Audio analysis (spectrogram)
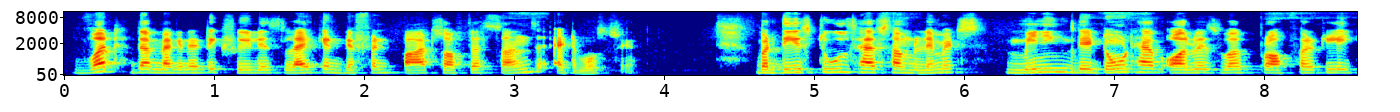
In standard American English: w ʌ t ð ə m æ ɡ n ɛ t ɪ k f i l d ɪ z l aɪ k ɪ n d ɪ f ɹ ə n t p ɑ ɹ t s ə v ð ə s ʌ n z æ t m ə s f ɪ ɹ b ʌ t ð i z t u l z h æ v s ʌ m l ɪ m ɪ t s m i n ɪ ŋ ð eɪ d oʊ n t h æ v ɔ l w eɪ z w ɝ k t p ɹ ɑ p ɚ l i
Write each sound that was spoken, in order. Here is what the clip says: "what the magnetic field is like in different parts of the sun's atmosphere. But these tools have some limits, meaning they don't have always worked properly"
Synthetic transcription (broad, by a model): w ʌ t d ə m æ ɡ n ɛ t ɪ k f i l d ɪ z l aɪ k ɪ n d ɪ f ɹ ə n t p ɑ ɹ t s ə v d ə s ʌ n z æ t m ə s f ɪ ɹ b ʌ t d i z t u l z h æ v s ʌ m l ɪ m ɪ t s m i n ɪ ŋ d eɪ d oʊ n t h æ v ɔ l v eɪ z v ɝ k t p ɹ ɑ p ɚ l i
